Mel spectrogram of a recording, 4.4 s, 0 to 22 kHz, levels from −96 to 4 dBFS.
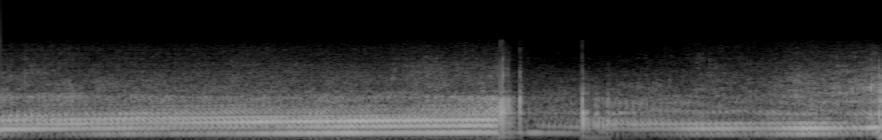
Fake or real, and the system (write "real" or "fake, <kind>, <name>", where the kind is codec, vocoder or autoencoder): real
